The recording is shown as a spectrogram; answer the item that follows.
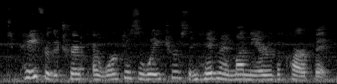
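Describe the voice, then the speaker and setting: A woman reading a picture book aloud to children in an expressive, animated manner, with chatty asides and simple explanations. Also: fairly high pitch, quick pace, noisy background. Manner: animated, acts out lines and explains words to children. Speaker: children's read-aloud host.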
